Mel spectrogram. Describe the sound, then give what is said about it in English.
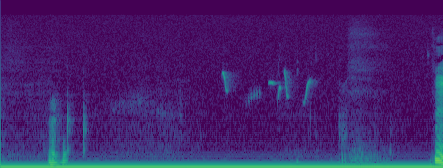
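A chat's bird-chirp notification sounds as a few quick, high tweeting chirps, with someone talking briefly before and after. “I have sound on the chat, so I do hear birdies.”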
